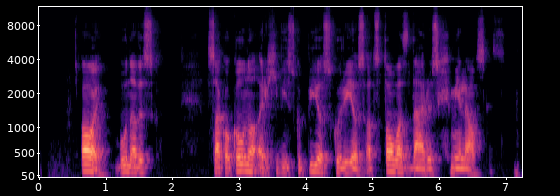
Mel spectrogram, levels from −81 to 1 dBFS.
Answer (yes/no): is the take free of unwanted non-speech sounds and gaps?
yes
